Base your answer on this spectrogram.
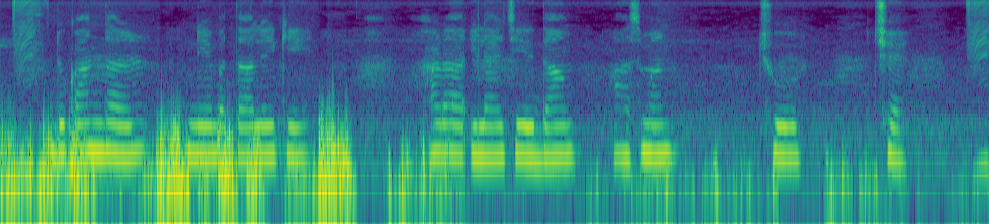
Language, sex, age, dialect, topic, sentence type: Magahi, female, 18-24, Northeastern/Surjapuri, agriculture, statement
